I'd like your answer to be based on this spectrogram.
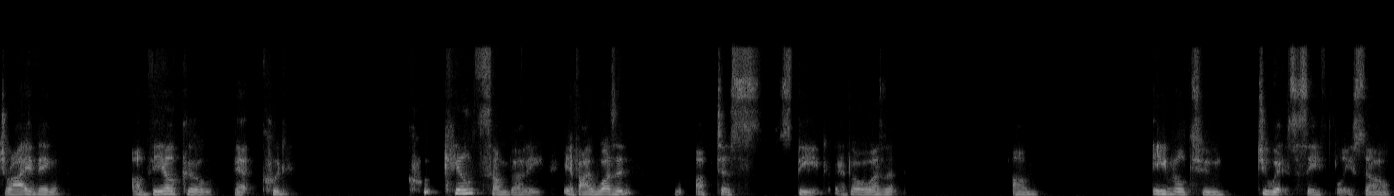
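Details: Aphasia with apraxia of speech, plus dysarthria, in an adult woman after a stroke about five years earlier.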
